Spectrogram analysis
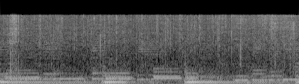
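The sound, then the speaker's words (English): Rice and vegetables fry in a hot pan, giving a steady, loud sizzle that crackles continuously throughout with no talking. “then you add in your vegetables and your rice. Flatten that out a little bit, let that cook some more.”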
